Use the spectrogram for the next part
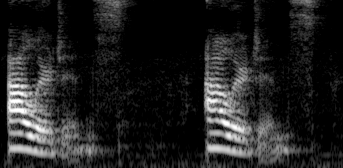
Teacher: And next we have allergens. We stress the first syllable, allergens, allergens.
